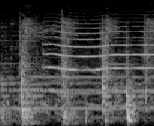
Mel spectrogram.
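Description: Saraiki folk music for jhumar dancing: loud drum strokes under a high, sustained melody line whose notes glide and bend.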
